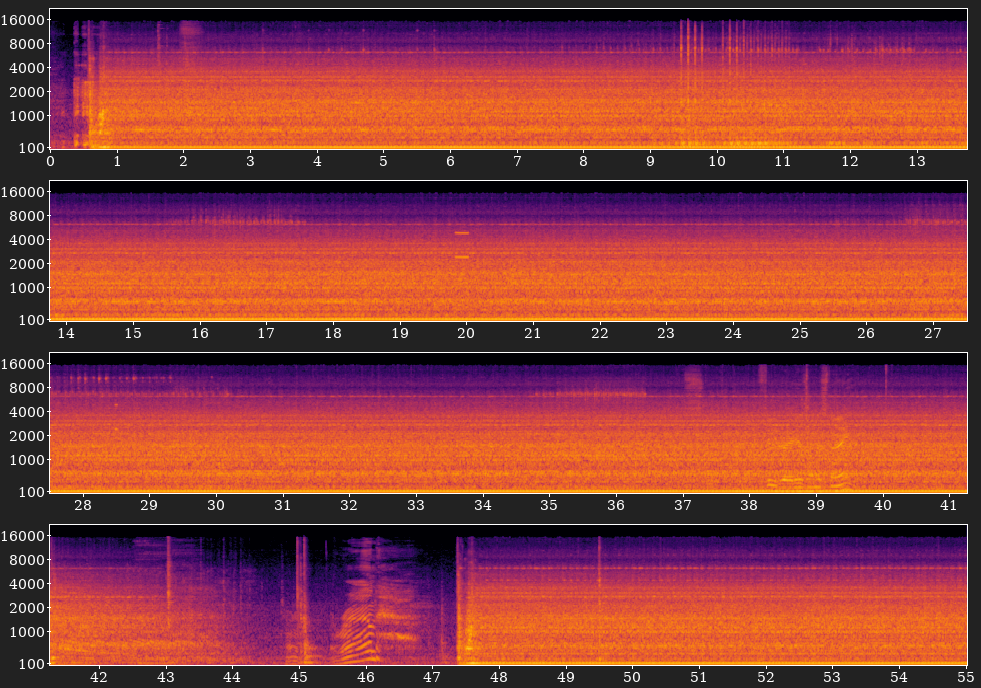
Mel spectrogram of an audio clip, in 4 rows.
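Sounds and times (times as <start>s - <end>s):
metal lathe humming: 0.8s - 44.2s.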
